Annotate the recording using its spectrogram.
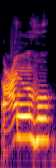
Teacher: عنہ کے اندر اظہار حلقی کا قاعدہ ہو رہا ہے، کیونکہ یہاں پر نون ساکن کے بعد ہا آ رہا ہے، ہا اظہار حلقی کے حروف میں سے ایک حرف ہے، نون کی آواز کو ظاہر کر کے بلا غنہ کے جلد پڑھیں گے۔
